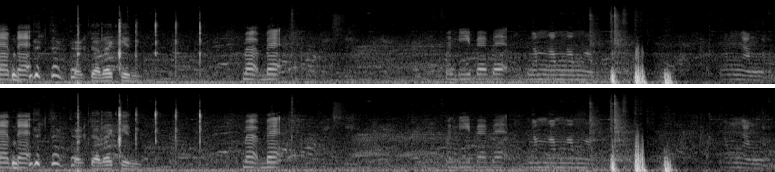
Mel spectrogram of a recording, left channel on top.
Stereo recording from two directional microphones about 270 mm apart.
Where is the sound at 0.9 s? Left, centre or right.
Left.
